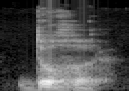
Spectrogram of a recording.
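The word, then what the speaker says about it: ظهر: For example, the zohar, the noon time, that's actually written with za or zoa, but in pronunciation it will become dohar.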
